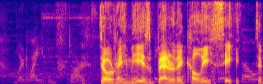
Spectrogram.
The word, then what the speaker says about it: Doremi: name is doremi midorikawa it's spelled like notes and pronounced doremi it's one of those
